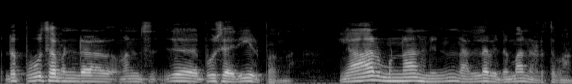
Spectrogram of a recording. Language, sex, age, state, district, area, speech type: Tamil, female, 60+, Tamil Nadu, Coimbatore, urban, spontaneous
